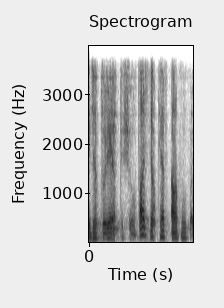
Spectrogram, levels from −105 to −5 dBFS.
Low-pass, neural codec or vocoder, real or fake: 3.6 kHz; codec, 44.1 kHz, 0.9 kbps, DAC; fake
